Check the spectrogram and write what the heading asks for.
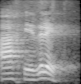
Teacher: So the Z, remembering in Spanish, it's a TH sound.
